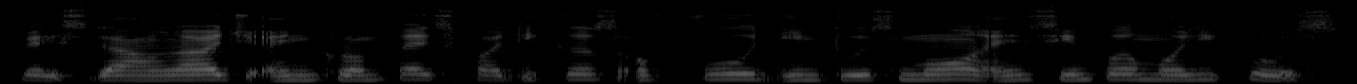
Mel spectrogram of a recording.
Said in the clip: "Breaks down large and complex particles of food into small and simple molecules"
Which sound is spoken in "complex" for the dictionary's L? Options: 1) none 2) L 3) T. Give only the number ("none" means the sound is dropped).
1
